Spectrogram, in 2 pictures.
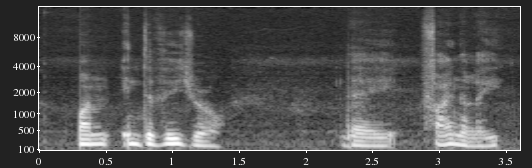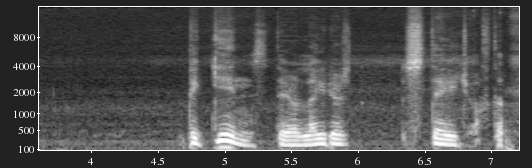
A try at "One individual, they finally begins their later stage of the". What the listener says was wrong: Notice all the pausing here between words. Like, finally, pause. Pause, stage, pause. Means he's thinking about what to say.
